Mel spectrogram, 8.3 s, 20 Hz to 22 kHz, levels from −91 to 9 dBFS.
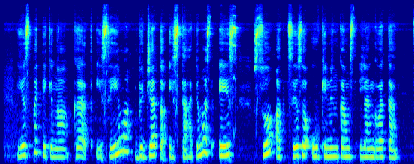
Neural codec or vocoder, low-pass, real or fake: none; 19.8 kHz; real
